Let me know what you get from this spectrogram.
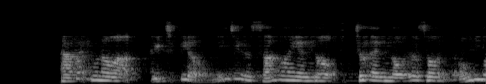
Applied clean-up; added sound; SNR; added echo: neural mask model DeepFilterNet 3.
